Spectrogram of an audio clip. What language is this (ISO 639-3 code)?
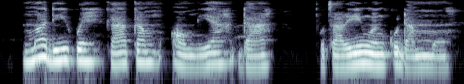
ibo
